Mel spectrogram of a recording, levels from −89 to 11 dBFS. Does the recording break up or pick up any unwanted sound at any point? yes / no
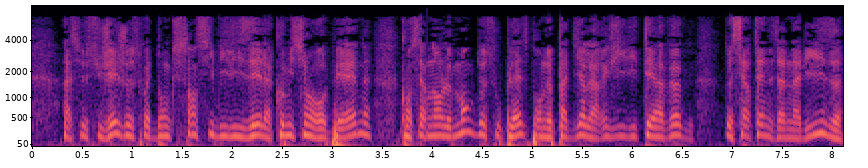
no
